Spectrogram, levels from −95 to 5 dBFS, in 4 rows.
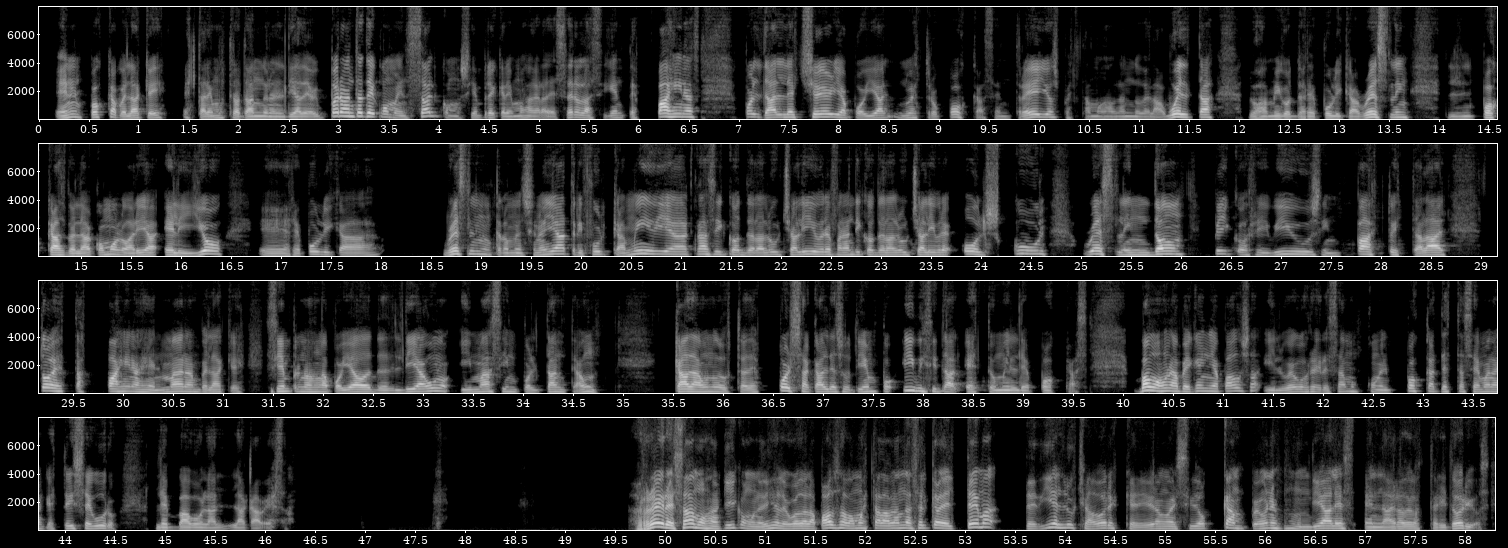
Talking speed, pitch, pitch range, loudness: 170 wpm, 160 Hz, 140-185 Hz, -26 LUFS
